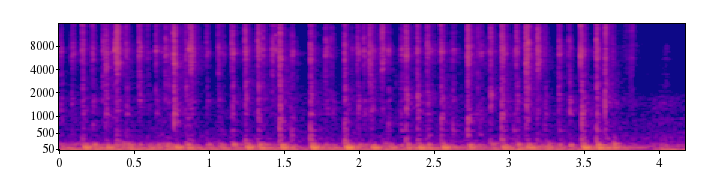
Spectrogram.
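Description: Fast typing on a computer keyboard: a quick, uneven run of key clicks that stops just before the end.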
